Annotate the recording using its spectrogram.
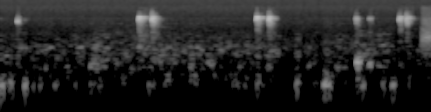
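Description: Faint computer mouse clicks, several in quick pairs, over near-silent room tone.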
